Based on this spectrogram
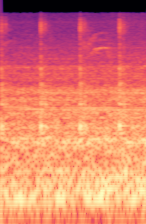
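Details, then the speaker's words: Vevor portable diesel heater mounted under a camper trailer, on low setting at the lowest temperature, once warmed up: crisp dosing-pump ticks about twice a second over a soft fan hum, slowed from rapid ticking at start, normal operation. "fuel pump has gone from going tick tick tick tick tick tick just to going tick tick tick that is now I think fully operational"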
